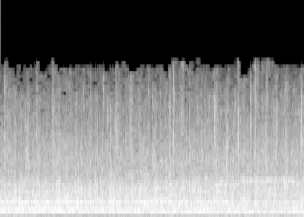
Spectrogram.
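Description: Stadium crowd noise: a dense, steady wash of many voices from the stands.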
